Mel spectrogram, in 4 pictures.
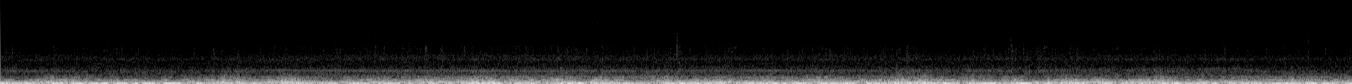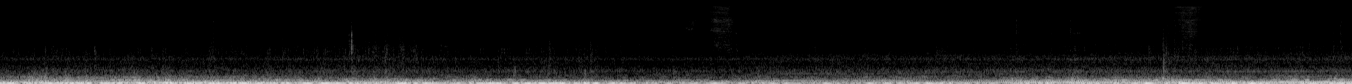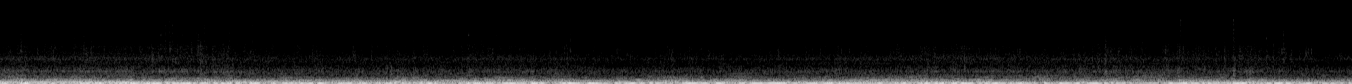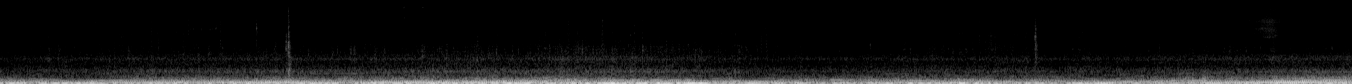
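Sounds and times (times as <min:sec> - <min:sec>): vehicle engine and tyre rumble: 0:00.0 - 0:54.0.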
